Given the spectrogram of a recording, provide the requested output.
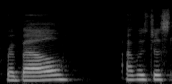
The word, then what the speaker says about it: Rebelle: So tell me about your artist name, which is Rebelle. I hope I pronounced that correctly. You pronounce it perfectly.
